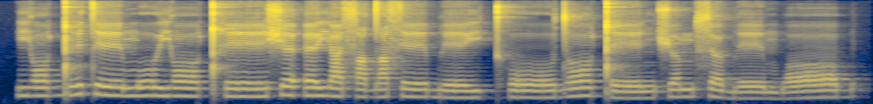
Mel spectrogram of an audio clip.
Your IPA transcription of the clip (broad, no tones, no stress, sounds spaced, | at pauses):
j ɔ ɡ͡ǃ e t eː m oː j ɔː ǃʰ eː ʃ ɛ ʔ ɛ j a s œ dˤ e s eː b eː j kʰ oː d ɔː ǃ eː ŋ ʃ œ m s œ b eː m b ɔː b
